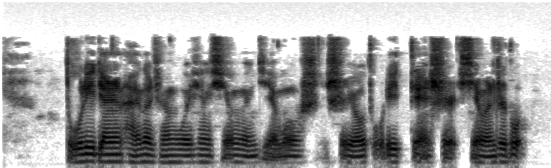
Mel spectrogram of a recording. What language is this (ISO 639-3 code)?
zho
